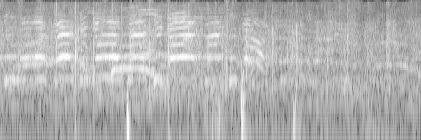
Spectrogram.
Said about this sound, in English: Somebody needs to stand up to the feet right now and give the Lord a hand clap of praise.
